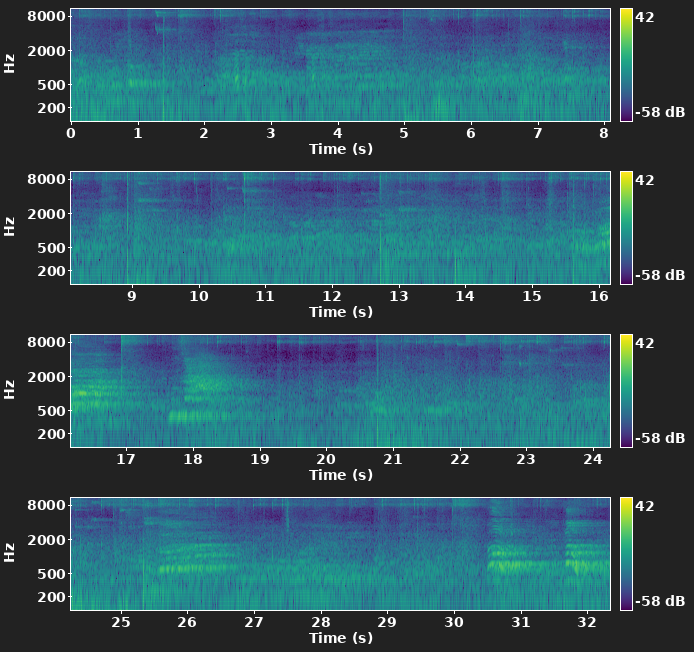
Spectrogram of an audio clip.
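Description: Table tennis ball clicking back and forth off paddles and the table during rallies, in short runs of quick ticks. People's voices and shouts carry in the background, loudest about halfway through and again near the end.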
